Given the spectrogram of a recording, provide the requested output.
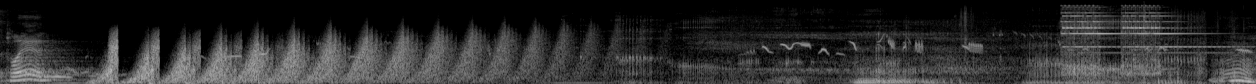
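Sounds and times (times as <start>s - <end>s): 
speech: 0.1s - 5.8s
rhythmic rasping roar-like sounds: 5.8s - 12.5s
clubhouse telephone ringing with electronic tone: 10.6s - 12.5s.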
